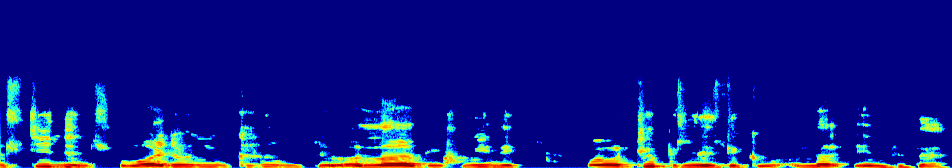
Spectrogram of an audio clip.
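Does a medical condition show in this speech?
Yes: cerebral palsy.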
